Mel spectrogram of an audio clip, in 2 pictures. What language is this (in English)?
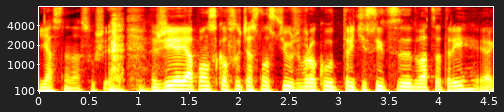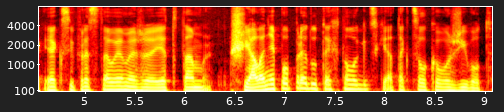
Slovak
